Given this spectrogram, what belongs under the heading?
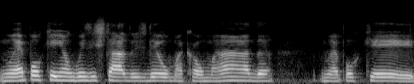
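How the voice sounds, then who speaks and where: Dark and mellow in tone, the delivery stays monotone and flat in intonation. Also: woman. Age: 20s. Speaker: doctor. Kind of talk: testimony.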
